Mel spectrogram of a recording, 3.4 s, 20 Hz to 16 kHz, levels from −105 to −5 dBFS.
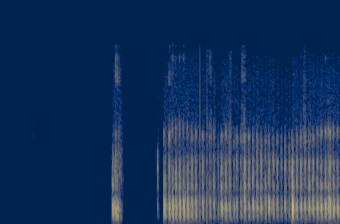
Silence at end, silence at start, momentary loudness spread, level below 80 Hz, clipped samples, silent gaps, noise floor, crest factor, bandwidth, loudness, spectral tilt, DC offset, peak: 0 s; 1.1 s; 9 LU; -82 dBFS; under 0.1%; 1.23-1.62 s; under -90 dBFS; 28 dB; 6.8 kHz; -44 LUFS; -8 dB/octave; under 0.1%; -16 dBFS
